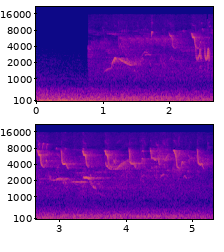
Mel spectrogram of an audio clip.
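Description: Small birds chirping in a quick series of short high calls, about three a second, over a low rumble that fades away.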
